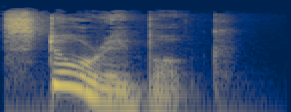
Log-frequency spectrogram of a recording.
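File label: "storybook", British English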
